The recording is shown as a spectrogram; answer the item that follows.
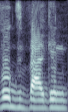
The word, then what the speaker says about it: Volkswagen: it's supposed to volag yeah supposed to be Volkswagen because for the Germans the W represents the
